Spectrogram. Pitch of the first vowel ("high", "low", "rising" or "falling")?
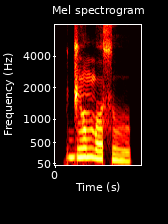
high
